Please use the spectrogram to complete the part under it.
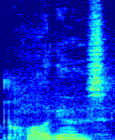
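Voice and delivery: usual speaking voice

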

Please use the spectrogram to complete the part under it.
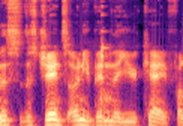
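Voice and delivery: ordinary delivery

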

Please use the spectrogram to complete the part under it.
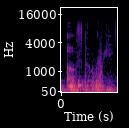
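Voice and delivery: hushed whisper trailing off. Real, not acted. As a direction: drop to a whisper. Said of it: "whispered end of question".

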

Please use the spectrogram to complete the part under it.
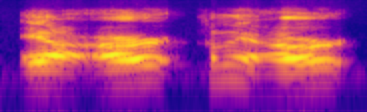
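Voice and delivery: mock calling someone named "art"; dropped R's. Shown as a demonstration. Friend demos how R's get said, calling out "art".

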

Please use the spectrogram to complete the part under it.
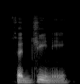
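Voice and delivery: ordinary delivery, nothing marked

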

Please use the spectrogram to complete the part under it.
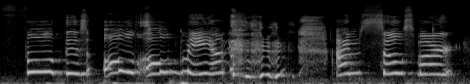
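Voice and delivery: put-on very high, loud squealing kid; excited little kid. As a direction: squeal like a proud child. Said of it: "And I was like".

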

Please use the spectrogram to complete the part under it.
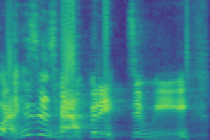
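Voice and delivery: high, loud hammed-up wail; mock wailing. Host acts out her own crying fit, mock wailing. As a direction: cry it out in mock despair. Acting out herself crying even more.

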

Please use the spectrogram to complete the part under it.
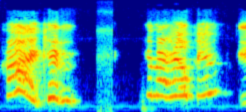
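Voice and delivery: high, slow, overly sweet "can I help you"; chirpy store-clerk greeting; polite high customer-service voice. Retold or imitated. Store manager greeting a staring stranger, high and sweet.

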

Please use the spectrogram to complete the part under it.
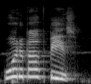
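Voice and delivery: high, fast little bat voice. Acted. GM voicing the bat.

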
